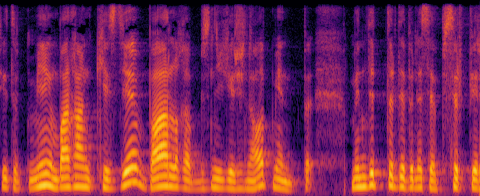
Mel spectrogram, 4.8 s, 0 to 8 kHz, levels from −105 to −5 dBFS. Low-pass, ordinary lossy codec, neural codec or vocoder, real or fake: 7.2 kHz; none; none; real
